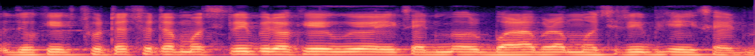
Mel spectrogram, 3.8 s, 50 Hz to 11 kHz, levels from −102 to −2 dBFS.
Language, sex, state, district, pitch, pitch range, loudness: Hindi, male, Bihar, West Champaran, 150 Hz, 145-155 Hz, -15 LUFS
